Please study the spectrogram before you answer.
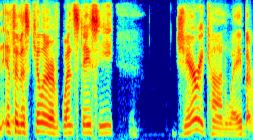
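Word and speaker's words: Gerry: stacy jerry conway but referred to him as gary and i take full responsibility for i apologize i i you know i i know a gary personally that's that it's spelled g-e-r-r-y but he pronounces it gary so that just kind of stuck in my head so i apologize for that jerry conway um the co-creators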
